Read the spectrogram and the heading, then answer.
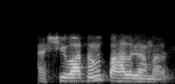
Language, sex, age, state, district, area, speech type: Kashmiri, male, 30-45, Jammu and Kashmir, Anantnag, rural, conversation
